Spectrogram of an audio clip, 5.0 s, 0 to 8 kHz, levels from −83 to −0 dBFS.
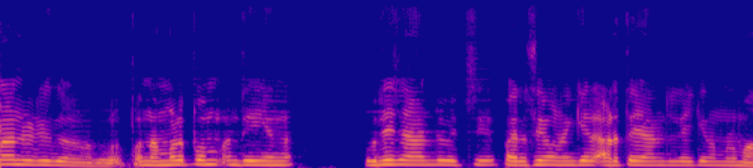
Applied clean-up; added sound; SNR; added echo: neural mask model DeepFilterNet 3.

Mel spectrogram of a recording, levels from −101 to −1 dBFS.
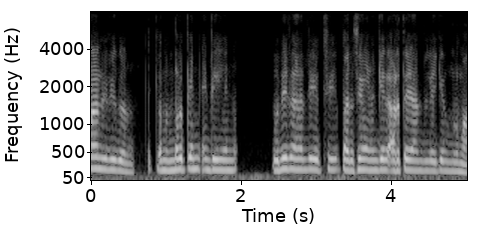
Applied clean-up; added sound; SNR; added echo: neural diffusion model UNIVERSE++.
